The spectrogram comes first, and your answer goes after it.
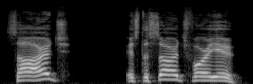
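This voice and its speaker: A man's voice: sits high, slow pace, a bit bright, clear, resonant tone, no room sound, clean studio sound, voice pushed up. A man voicing an eager, sheepish young male police constable in an audiobook, chirpy, hesitant and deferential.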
